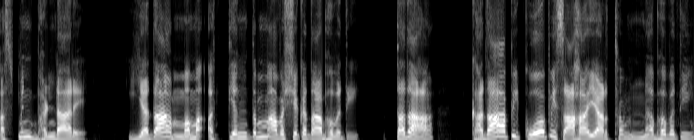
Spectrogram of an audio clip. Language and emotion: Sanskrit, disgusted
